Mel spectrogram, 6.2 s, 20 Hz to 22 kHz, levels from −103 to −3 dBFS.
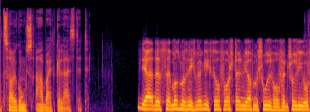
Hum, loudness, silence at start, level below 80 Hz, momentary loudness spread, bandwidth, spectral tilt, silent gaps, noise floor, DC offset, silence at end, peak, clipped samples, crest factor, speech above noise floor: none; -21 LUFS; 0 s; -52 dBFS; 10 LU; 15.5 kHz; -5.5 dB/octave; none; -81 dBFS; under 0.1%; 0 s; -4 dBFS; under 0.1%; 16 dB; 61 dB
